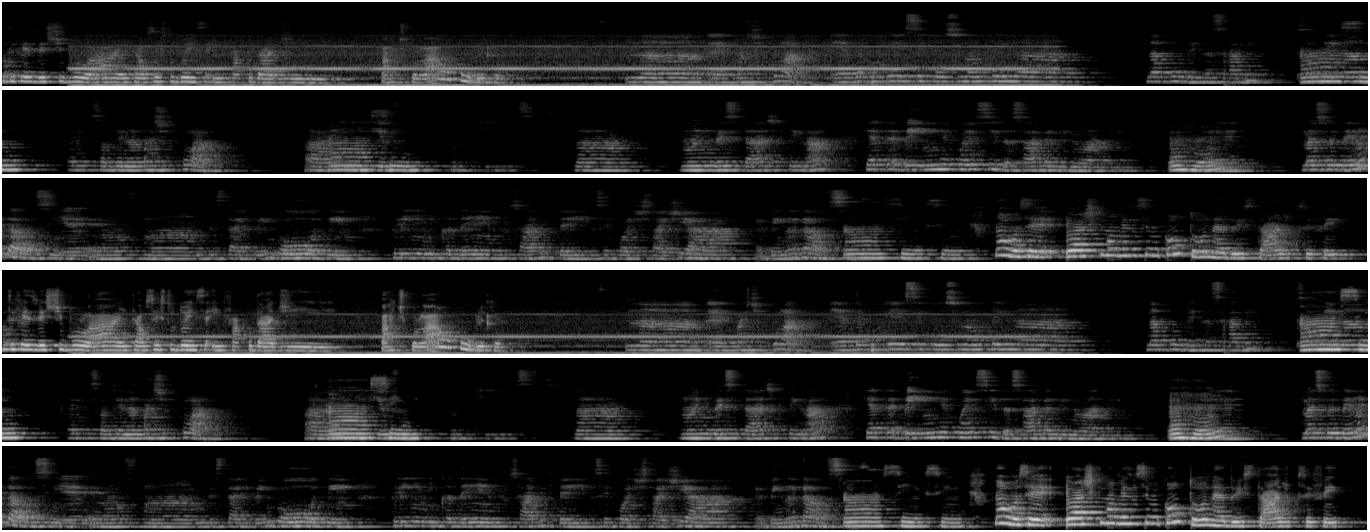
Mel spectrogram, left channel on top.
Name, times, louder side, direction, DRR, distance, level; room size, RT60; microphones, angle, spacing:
voice 1, 0.0-3.4 3.8-5.1 13.0-13.8 16.9-17.8 25.3-25.9 35.7-40.7, right 5 dB, 75° right, 0.4 m, -25 dB
sound 1, 0.6-10.6, left 3 dB, 75° left, 0.6 m, -34 dB
voice 2, 6.2-10.8 11.4-12.7 13.0-13.7 14.3-15.9 16.7-17.6 18.1-18.7 19.4-20.0 20.4-24.9 25.7-26.1 26.7-35.9, right 1 dB, 25° right, 1.0 m, -35 dB
7.3 x 4.4 x 4.1 m
head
